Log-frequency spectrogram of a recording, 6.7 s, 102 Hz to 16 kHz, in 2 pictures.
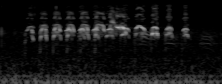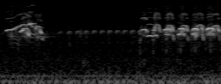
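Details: Osprey pair at their Captiva nest, morning of April 3, 2022, with the male bringing fish and the female feeding the chicks. Rapid, piping chirps repeat more than twice a second, then pause for a softer trill before the chirping resumes.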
